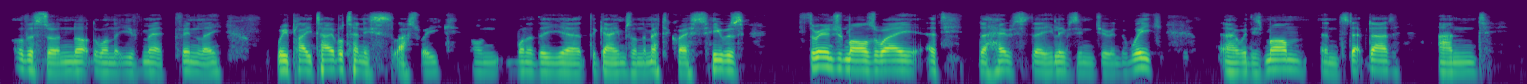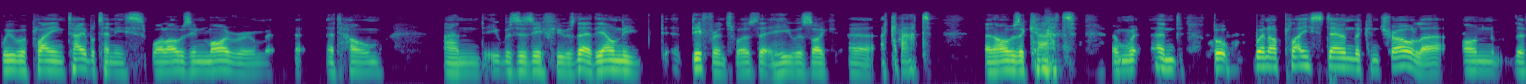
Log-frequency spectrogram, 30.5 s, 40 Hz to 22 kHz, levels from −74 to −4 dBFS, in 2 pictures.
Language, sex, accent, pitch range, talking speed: English, male, British, 105-120 Hz, 190 wpm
